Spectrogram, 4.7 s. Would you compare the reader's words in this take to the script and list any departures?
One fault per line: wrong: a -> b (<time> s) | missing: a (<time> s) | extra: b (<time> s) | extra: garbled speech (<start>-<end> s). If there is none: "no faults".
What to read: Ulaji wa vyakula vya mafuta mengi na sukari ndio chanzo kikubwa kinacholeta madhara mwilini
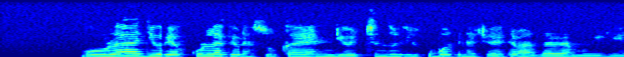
missing: wa (1.2 s)
missing: mafuta mengi (1.8 s)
